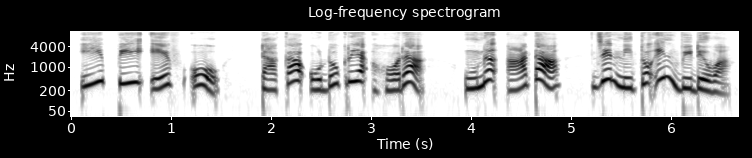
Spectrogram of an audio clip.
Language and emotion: Santali, disgusted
